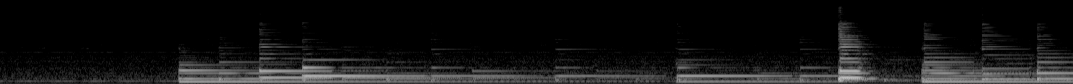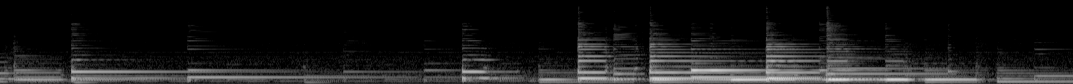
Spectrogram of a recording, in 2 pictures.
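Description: Classical guitar played solo without singing, starting about two seconds in: picked chord notes that ring and fade, with a few sharp strummed chords, busier and louder near the end.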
